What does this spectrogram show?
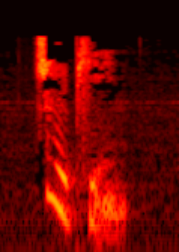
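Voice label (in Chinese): "制品", Mandarin Chinese; hsk; chinese-flashcards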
